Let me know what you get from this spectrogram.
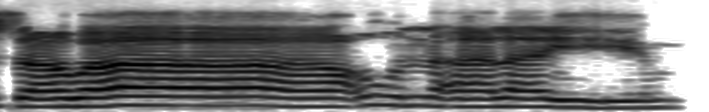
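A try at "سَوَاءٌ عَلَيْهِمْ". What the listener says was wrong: Sawa'un alaihim. Sawa'un. Unnya hamzanya mesti dijelaskan bunyinya.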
